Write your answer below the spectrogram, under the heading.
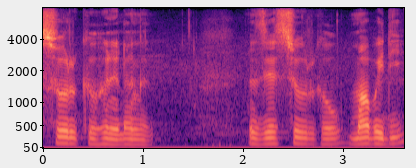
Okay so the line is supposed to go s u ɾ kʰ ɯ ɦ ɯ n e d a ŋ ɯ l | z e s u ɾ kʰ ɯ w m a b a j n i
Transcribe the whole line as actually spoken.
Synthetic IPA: s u ɾ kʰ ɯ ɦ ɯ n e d a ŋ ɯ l | z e s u ɾ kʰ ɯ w m a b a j d i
